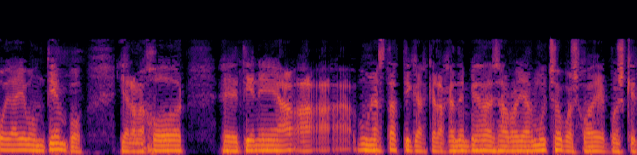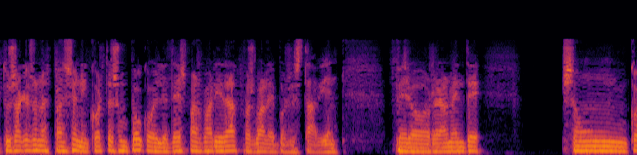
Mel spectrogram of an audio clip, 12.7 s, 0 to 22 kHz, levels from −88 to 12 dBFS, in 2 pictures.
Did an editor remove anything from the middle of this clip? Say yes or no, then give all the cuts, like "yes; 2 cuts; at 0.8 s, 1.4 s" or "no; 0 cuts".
no; 0 cuts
